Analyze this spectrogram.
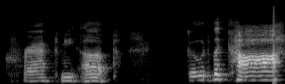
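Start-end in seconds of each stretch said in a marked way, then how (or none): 1.9-2.8 mock Boston accent with dropped R. Teasing those silly Bostonians, Boston accent. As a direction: imitate a Bostonian, broad open "car". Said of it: "the Boston accent is the best".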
